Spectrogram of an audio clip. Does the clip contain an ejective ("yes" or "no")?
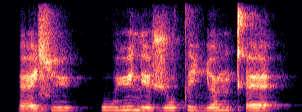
yes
